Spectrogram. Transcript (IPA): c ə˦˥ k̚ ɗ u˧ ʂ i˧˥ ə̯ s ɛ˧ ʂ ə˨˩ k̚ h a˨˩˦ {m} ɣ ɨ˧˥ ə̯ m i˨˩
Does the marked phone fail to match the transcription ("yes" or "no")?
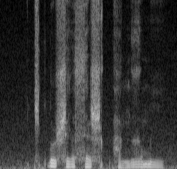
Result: yes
